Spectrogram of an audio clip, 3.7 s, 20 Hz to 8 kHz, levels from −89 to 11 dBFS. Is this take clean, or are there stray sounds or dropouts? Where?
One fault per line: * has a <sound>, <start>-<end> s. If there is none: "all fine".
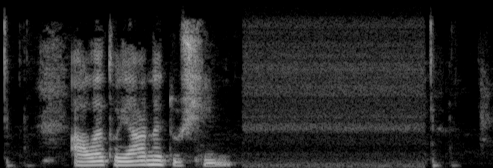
all fine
